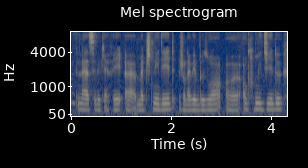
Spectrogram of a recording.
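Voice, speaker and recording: A woman speaks at a moderate pace. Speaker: vlogger, business lawyer. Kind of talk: casual vlog narration with sponsored pitch. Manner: hesitant, many fillers.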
